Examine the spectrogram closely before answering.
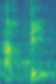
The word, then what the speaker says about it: Arbez: Harb Mathie Harb retenez retenez que le Z ne se prononce pas donc Matthieu Harb en fait a été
